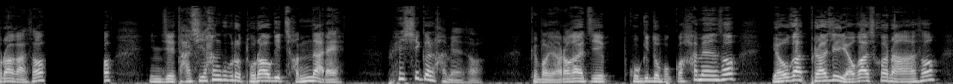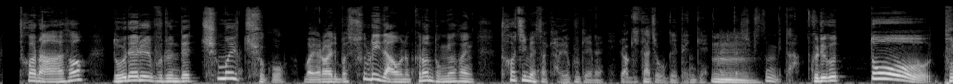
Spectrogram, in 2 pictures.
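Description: At 0.46 s the speech drops out for 526 ms, then picks up again at 1.12 s. This is a stream reconnect. The connection broke, the player reconnected, and a fresh decoder started mid-stream. Playback resumes 131 ms earlier than where it stopped, so a short stretch repeats. A second reconnect runs from 9.55 to 10.56 s. Here the gap is only 144 ms, but the audio jumps back 862 ms, repeating almost a second of speech.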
